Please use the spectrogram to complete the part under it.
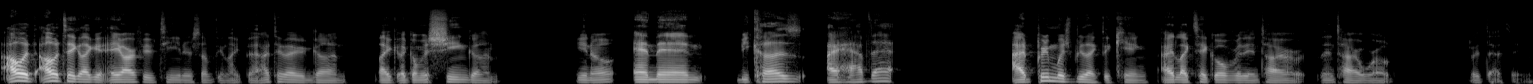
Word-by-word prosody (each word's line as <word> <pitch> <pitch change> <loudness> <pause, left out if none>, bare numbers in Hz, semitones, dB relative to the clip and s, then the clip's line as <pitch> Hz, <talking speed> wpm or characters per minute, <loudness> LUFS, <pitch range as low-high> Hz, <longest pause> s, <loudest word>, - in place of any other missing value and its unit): I - - +9
would 165 -2 +11
I - - +9
would 160 -1 +7
take, 140 -4 +3
like, 115 -1 +3
an 110 - -1
AR-15 110 -1 -1
or - - -11
something 95 -1 -14
like 95 0 -15
that. - - -10
I 110 - -6
take, 120 +2 -8
like, 110 -2 -2
a 100 - -7
gun, 100 -1 -9 0.3
like 95 -2 -3
like, 100 - -5
a - - -2
machine 110 +2 0
gun, 95 -3 -9 0.8
you 105 -1 -6
know, 105 +4 -5 0.2
and 115 0 +4
then 110 -2 +2 0.4
because 130 +4 0 0.3
I 105 - +4
have 110 +5 -5
that 145 +1 -5 1.2
I'd 110 0 +3
pretty 170 -1 +1
much 135 -5 0
be, 120 -2 -3
like, 105 -3 -1
the 95 - -8
king. 95 0 -9
I'd 105 +1 +1
like 105 -1 +1
take 110 - -6
over 100 -1 -4
the 100 0 -6
entire 95 -1 -8
the 100 - -16
entire 95 -1 -7
world 90 0 -13 0.8
with - - -14
that - - -16
thing. - - -27
105 Hz, 190 wpm, -25 LUFS, 100-115 Hz, 1.2 s, would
